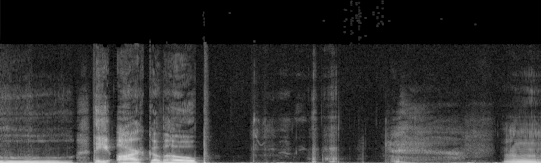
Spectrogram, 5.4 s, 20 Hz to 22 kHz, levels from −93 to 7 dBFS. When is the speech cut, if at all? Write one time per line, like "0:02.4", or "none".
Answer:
none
